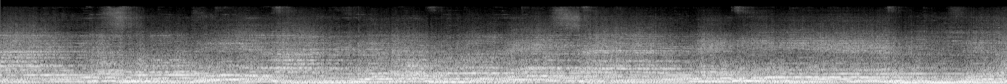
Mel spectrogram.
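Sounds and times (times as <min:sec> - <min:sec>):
vocal group singing into microphones: 0:00.0 - 0:10.0.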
